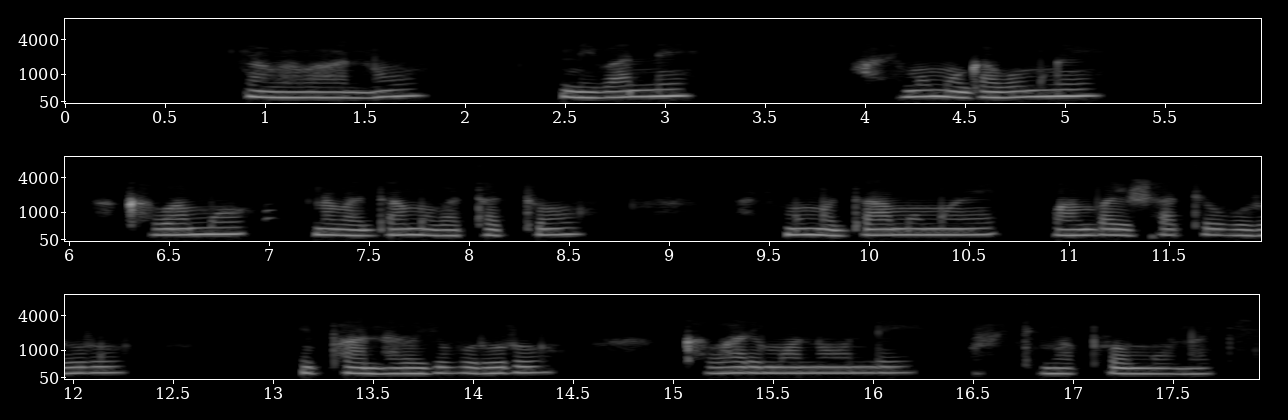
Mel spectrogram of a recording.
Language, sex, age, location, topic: Kinyarwanda, female, 25-35, Nyagatare, health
